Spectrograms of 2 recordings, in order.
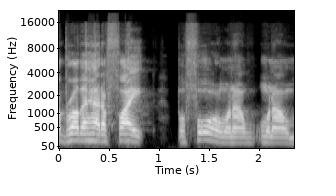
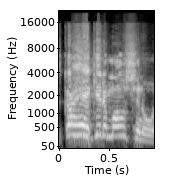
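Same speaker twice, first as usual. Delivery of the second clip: high, insistent goading; egging on; 11 semitones higher, much faster than usual. Acted. Mad goading emotion on, high egging voice. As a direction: pitch it up and urge them on. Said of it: "mad says".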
